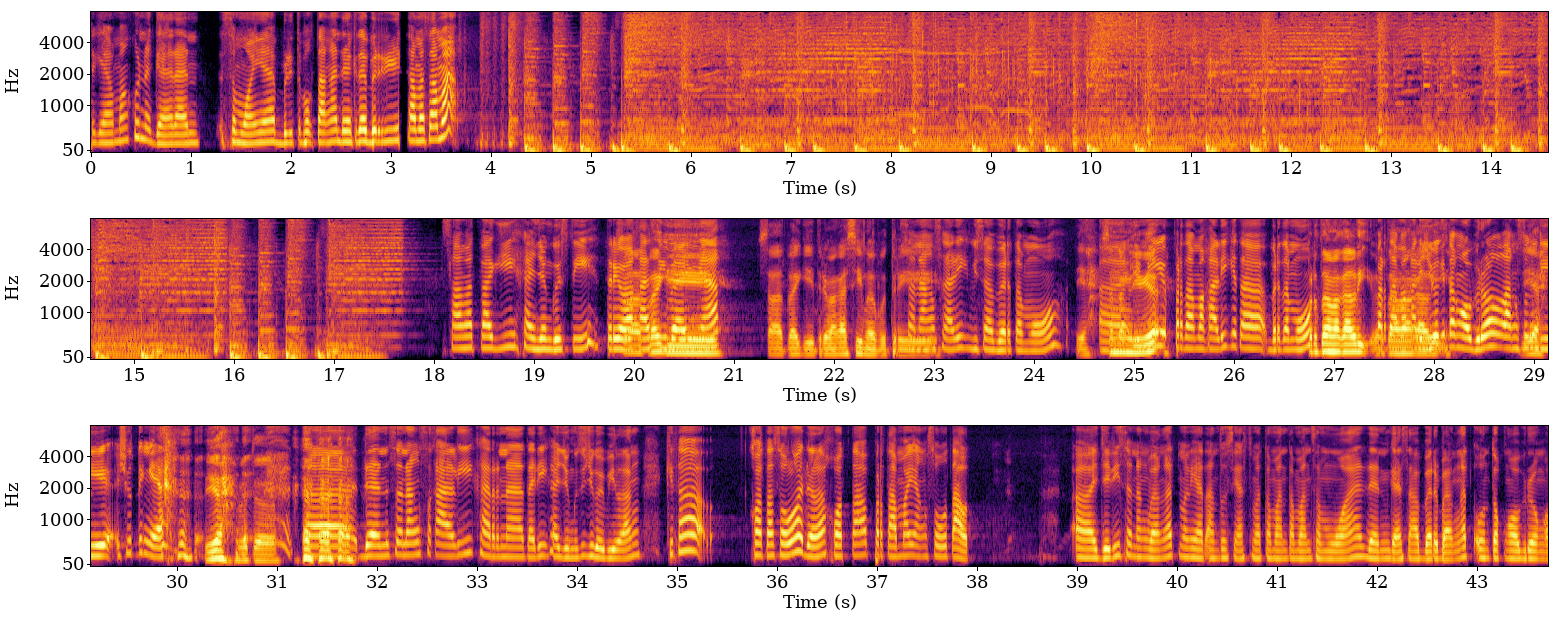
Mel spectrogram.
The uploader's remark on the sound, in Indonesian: Special Live On Stage di Kota Solo. Di kota pertama ini, kita hadir di Puro Mangkunegaran, Surakarta.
